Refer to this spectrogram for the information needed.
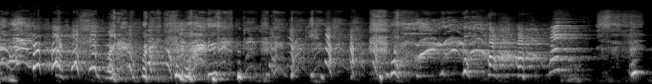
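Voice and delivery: shrieking helpless laughter; cracking up at her own story; long high laugh. Real, not acted. Guest laughs at the robbers escorting her friend, shrieking laugh.

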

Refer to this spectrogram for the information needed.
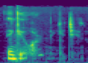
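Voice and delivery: soft unvoiced whisper of gratitude; whispered thanks. Real, not acted. Whispering thanks to the Spirit, overcome. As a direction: breathe the thanks out almost silently.

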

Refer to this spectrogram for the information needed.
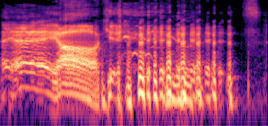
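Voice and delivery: high shouted clown TV-host greeting; Krusty the Clown. Retold or imitated. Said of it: "Krusty the Clown being his local clown cartoon host".

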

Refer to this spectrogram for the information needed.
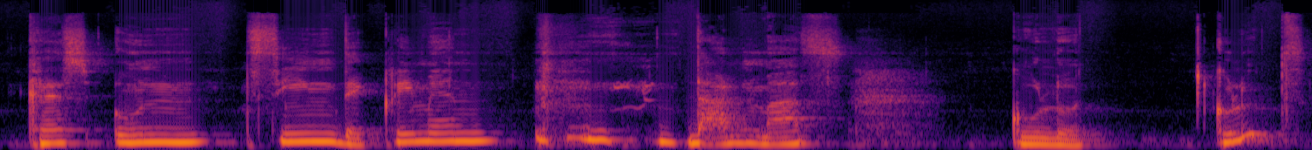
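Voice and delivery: slow, halting fake French; bad French accent, performed on request; French accent attempt. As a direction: stumble through it in French accent. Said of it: "let's hear it".

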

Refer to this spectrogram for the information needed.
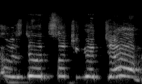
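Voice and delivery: high, gushing mock praise. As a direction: squeal it like a gushing fan. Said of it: "people are like".

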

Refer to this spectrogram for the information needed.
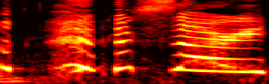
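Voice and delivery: high, drawn-out apology through laughter; real laughing fit; helpless laughter. Real, not acted. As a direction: squeal it out while cracking up. Apologizing while cracking up at the story.

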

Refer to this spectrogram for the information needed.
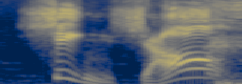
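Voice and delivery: XING XIAO jumping high out of the narration; exaggerated tones on XING XIAO; copying the recording. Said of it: "do it like the M P three".

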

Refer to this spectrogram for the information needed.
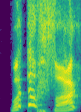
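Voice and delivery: a high startled outburst; mock stunned reaction. Fan retelling his shock at the Smash reveal, high and disbelieving. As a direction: pitch jumps up in disbelief.

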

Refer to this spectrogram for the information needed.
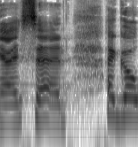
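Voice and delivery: usual speaking voice

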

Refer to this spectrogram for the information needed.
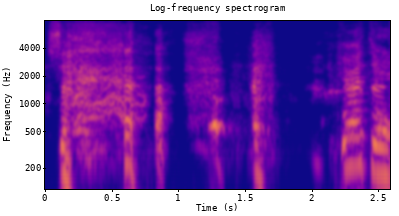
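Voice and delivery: ordinary delivery

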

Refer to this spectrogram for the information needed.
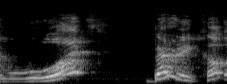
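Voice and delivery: very high shocked question; incredulous disbelief. Retold or imitated. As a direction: act stunned and offended. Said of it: "I'm like".

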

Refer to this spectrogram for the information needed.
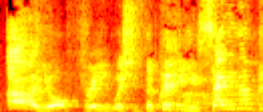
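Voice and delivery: high, slow, booming grand genie; grandly granting a wish, theatrical; cartoon genie voice. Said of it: "I wish he'd stop talking like that".

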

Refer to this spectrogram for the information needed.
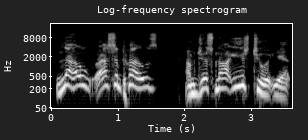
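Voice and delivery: put-on high, slow, crackly old prospector voice. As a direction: play Gordon as a grizzled old prospector. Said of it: "the part of Gordon will be played by the old prospector".

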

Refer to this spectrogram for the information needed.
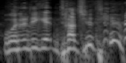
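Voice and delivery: mock worried mom. Mimicking a mother's high question.

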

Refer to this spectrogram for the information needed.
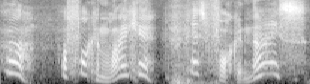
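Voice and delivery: high pleased Irish voice, slowing at the end; happy Irish fan approving, in an Irish accent. Retold or imitated. Irish fan warming to the jersey, high Irish accent. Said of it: "He goes".

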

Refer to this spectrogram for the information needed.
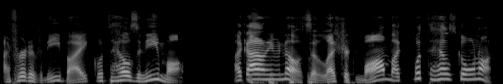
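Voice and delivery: high-pitched confused protest; comic bafflement. Acted. Newcomer hearing E mom first time, comically baffled. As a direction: climb high on the baffled questions.

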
